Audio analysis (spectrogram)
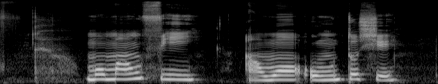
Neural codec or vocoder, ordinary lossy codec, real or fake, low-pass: none; none; real; none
